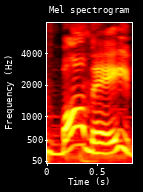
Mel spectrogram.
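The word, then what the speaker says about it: mamey: The pronunciation is mame, BT dubs.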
